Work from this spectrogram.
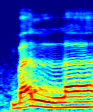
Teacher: Langsung masuk ke jadi satu seperti itu karena lam bertemu lam hurufnya sama. Secara praktik mudah, hanya ada teori dia namanya mutamatsilain, dua huruf yang sama yang bertemu ya. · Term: idgham mutamatsilain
